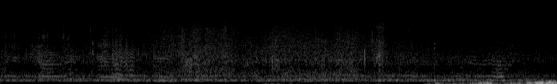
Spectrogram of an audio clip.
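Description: Honeybees buzzing at an open hive, a steady, fairly faint hum. A low rumble comes in near the end.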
